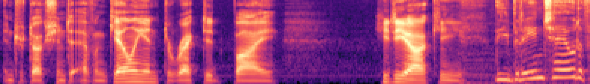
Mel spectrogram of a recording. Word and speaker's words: Hideaki: us a brief introduction to Evangelion directed by Hideaki the brainchild of Hideki I know I know I know look I'm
